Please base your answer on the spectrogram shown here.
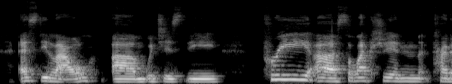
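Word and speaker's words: Eesti Laul: try and remember to pronounce Estee Lao like low not lol SD Lau which is the pre-selection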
